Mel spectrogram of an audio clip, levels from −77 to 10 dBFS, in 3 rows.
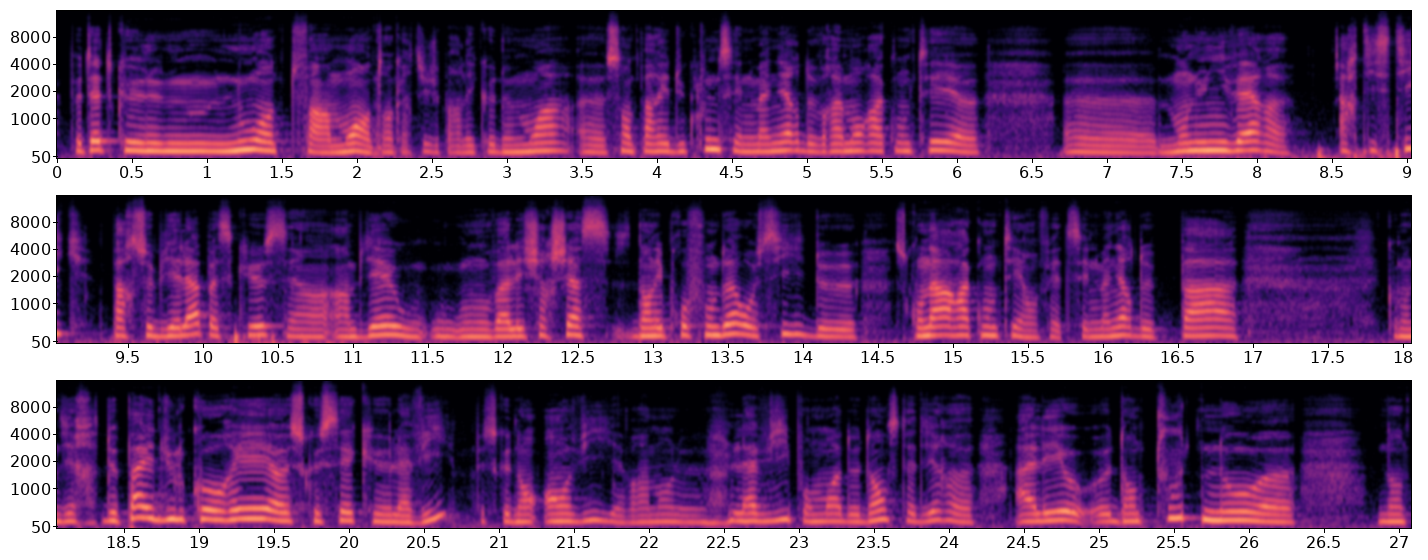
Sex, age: female, 30-49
